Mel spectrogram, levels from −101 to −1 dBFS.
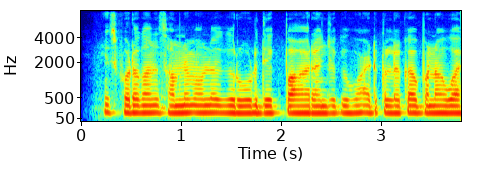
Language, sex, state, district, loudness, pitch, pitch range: Hindi, male, Haryana, Rohtak, -17 LUFS, 150 Hz, 150-155 Hz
